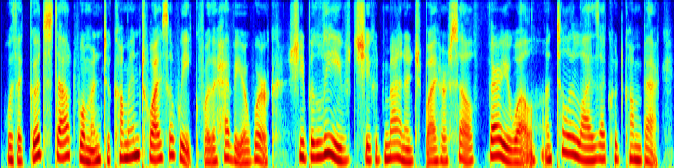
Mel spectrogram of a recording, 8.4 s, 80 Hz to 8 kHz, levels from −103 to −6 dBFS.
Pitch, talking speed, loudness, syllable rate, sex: 195 Hz, 205 wpm, -16 LUFS, 5.0 syllables/s, female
